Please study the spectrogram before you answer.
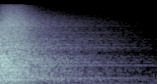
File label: Snare Sidestick Low Loud Squashed; Drums; Drum Hits; Standard Hits; Ableton; Session Drums Club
